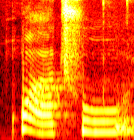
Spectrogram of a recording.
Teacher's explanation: So when used as meaning a stroke in a Chinese character, it's fourth tone.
